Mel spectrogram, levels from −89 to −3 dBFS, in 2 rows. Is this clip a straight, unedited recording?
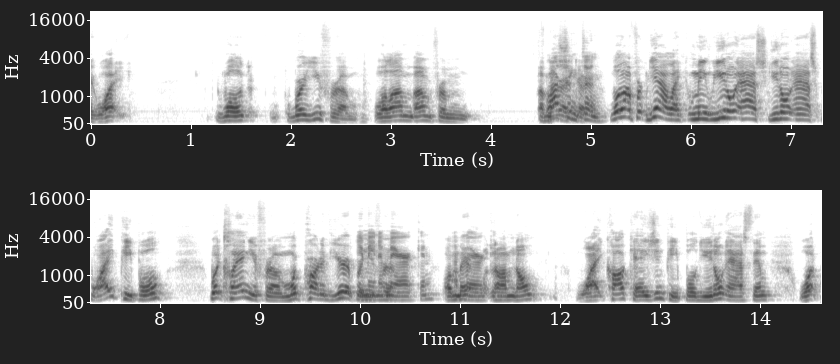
yes; 0 cuts

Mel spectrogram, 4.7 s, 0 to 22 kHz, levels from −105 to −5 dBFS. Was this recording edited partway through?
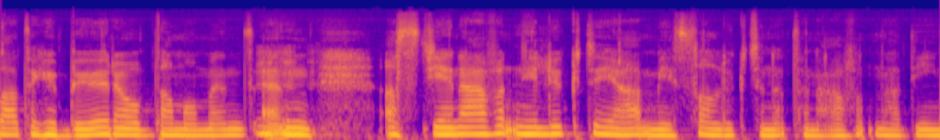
no; 0 cuts

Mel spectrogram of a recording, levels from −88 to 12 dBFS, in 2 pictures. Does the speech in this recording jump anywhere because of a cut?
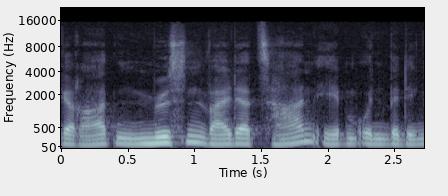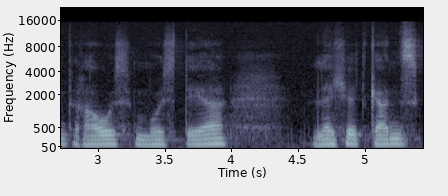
no; 0 cuts

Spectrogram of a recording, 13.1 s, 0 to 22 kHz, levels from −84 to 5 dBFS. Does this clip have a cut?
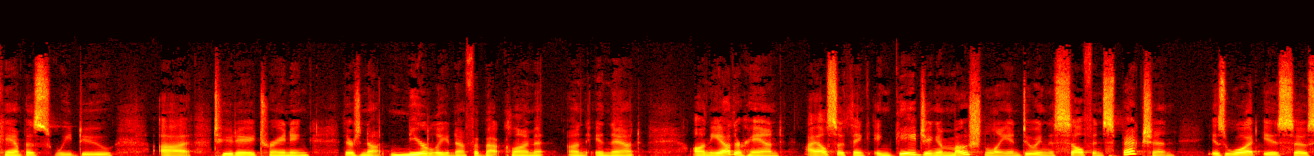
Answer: yes; 3 cuts; at 2.1 s, 5.6 s, 6.8 s

